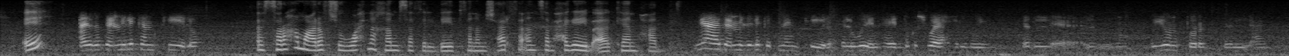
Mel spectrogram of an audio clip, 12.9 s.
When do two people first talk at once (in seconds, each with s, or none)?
none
